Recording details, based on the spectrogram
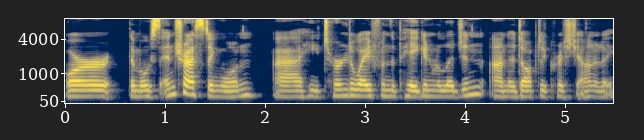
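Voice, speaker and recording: The recording is very clean, with a silent background. A woman with an Irish accent and a fairly low pitch talks with hardly any pauses. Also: fairly quick pace. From Ireland. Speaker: podcast co-host. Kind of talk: casual chat. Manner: animated.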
